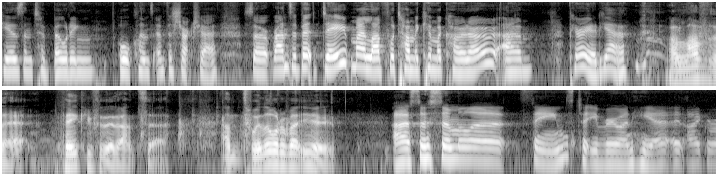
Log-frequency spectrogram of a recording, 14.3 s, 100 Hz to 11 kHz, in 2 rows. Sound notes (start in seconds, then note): 6.3 laughs; 8.5 crowd applauding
